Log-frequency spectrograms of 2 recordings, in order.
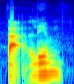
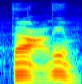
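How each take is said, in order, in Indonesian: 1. Konsonan tengahnya adalah bunyi hamzah yang ringan. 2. Konsonan tengahnya adalah bunyi tenggorokan yang dalam. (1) "taklim itu masih menggunakan huruf hamzah" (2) "Itu penggunaan uh, penempatan suara ain yang benar"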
